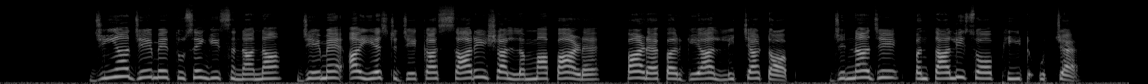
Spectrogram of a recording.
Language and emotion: Dogri, neutral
